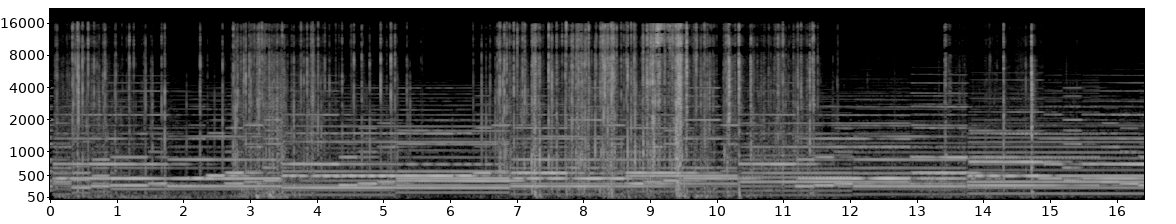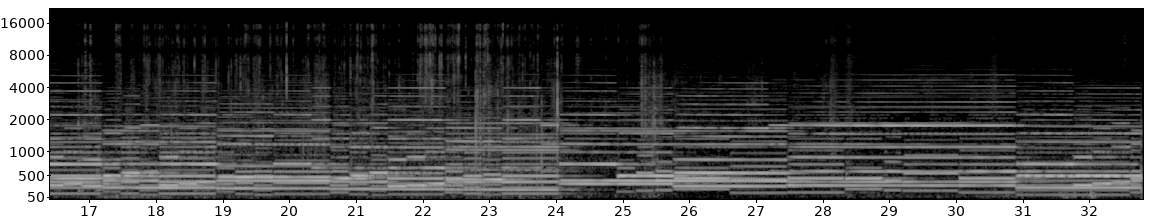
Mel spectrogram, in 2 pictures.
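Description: Background music throughout, with a plastic cake wrapper crinkling and tearing over it for roughly the first twelve seconds as it is opened, loudest around eight to ten seconds in.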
